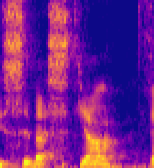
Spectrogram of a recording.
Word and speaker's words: Sébastien: Or how would you say that in French? – The name of the artist would be Sébastien, and probably Total would be the name of the record.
